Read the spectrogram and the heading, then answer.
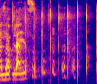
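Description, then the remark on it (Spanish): A voice is heard briefly, then roughly nine sharp hand claps follow at an uneven, slowing pace, each crisp and bright, with short silences between the last few. “Aplausos. Aplausos.”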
